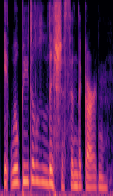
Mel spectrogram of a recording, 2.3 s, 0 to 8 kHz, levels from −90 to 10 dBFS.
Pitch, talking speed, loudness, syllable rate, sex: 190 Hz, 185 wpm, -18 LUFS, 4.7 syllables/s, female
